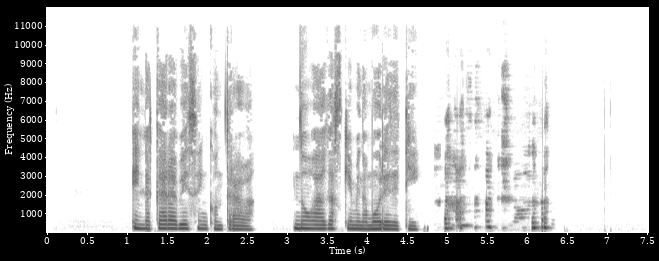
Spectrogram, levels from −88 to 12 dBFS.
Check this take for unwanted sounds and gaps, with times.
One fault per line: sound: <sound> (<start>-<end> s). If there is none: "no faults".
sound: laugh (4.8-6.4 s)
